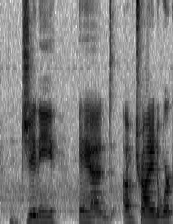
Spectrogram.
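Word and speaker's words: Jinni: I'd been saying Genie, then my husband, who knows something about Arabic, informed me that it is Ginny, and I'm trying to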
